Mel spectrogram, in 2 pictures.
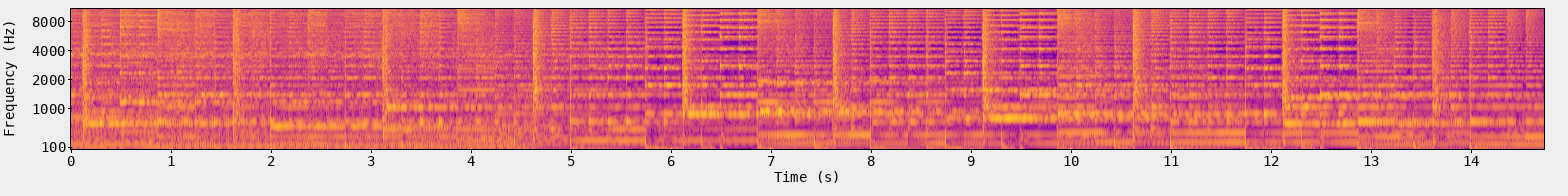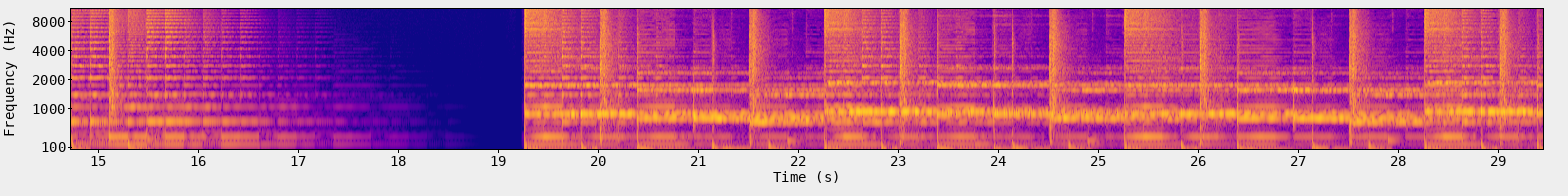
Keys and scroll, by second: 6.7 v, 11.4 Tab, 12.6 space, 17.0 ctrl+alt+z.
